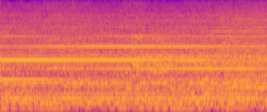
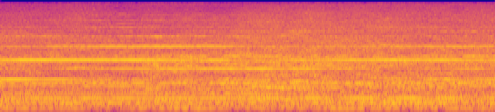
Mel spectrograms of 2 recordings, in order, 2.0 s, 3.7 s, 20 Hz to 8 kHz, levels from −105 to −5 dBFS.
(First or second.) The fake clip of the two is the second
